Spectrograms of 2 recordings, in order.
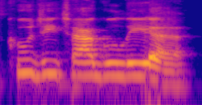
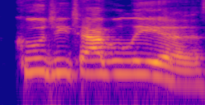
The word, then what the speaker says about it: Kujichagulia: All right, this is an important one, Kujichagulia, which is today. I know that is a difficult word. It's hard for some people. It is Kujichagulia. You can say it where you are. Kujichagulia.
